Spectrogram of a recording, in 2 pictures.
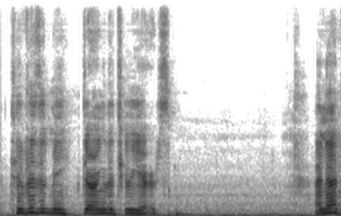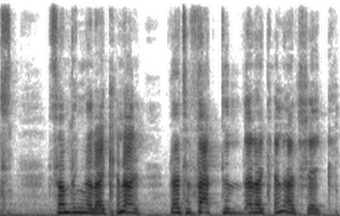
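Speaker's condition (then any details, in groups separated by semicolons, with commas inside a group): Cerebral palsy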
